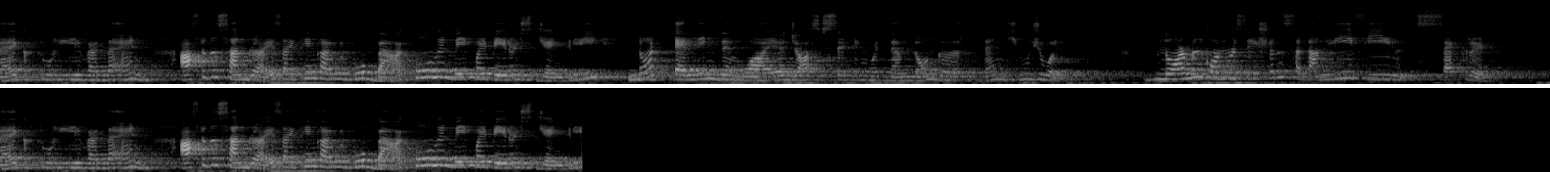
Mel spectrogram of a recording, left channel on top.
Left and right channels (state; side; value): drops out; right; at 5.9 s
